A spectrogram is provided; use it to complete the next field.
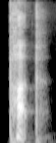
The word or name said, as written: pup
